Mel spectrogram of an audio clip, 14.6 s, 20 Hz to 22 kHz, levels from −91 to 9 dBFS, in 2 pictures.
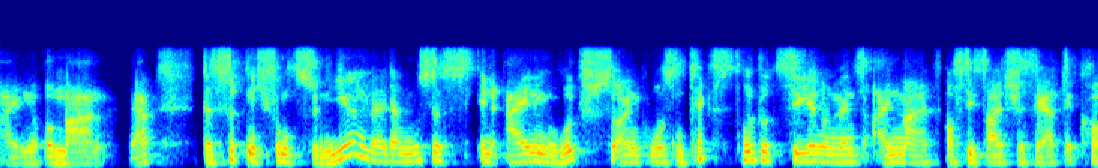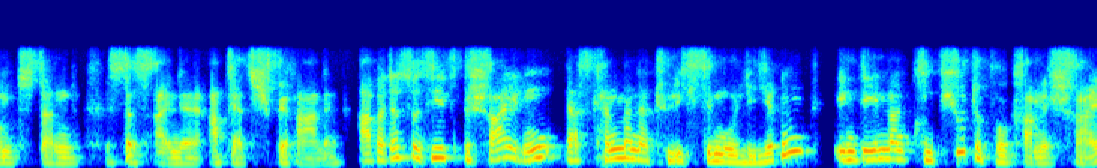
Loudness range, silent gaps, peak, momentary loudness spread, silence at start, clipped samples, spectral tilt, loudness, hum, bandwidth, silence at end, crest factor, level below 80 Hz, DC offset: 3 LU; none; -10 dBFS; 6 LU; 0 s; under 0.1%; -4.5 dB/octave; -25 LUFS; none; 8.2 kHz; 0 s; 16 dB; -68 dBFS; under 0.1%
